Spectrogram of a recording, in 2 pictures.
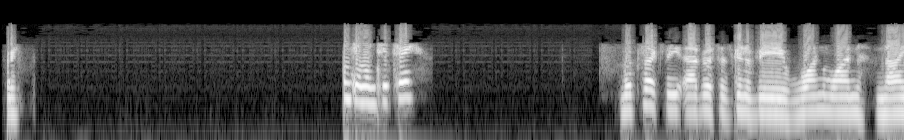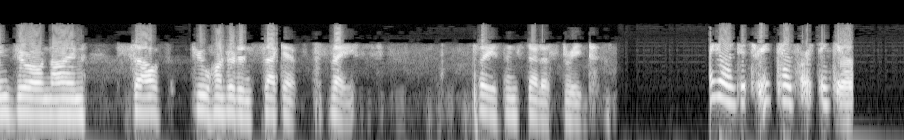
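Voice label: Sheriff East County, scanner audio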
